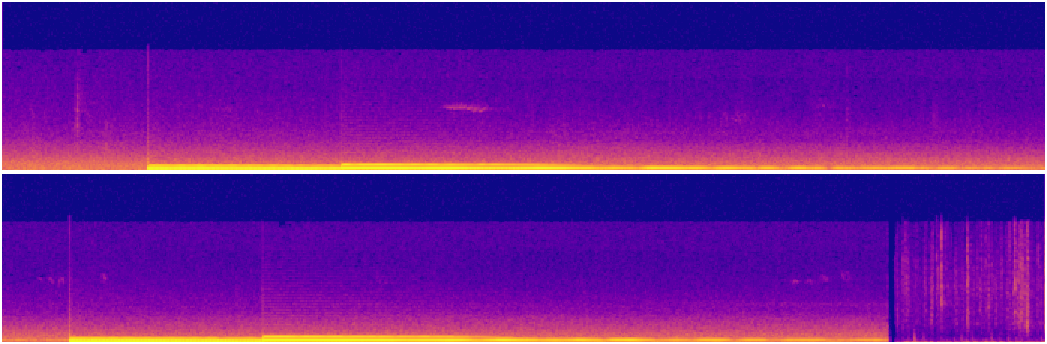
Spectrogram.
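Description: Soft chiming music plays in slow, sustained chords.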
